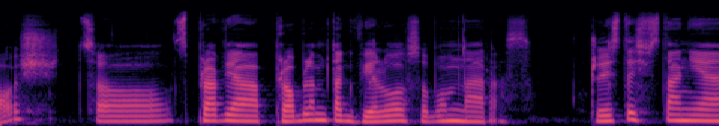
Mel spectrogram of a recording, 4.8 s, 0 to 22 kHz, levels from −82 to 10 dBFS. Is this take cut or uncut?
uncut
